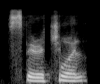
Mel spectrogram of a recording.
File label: "spiritual", Indian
